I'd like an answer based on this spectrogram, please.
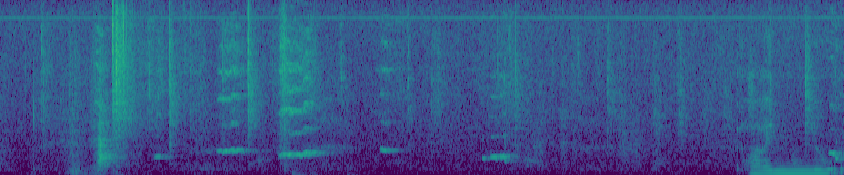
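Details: A male Cavalier King Charles Spaniel puppy gives soft, thin, high whimpers, wanting to be let up onto the couch with the other dogs.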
